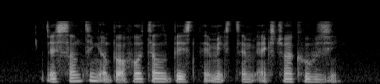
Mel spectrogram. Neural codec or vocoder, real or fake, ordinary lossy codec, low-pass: none; real; none; none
